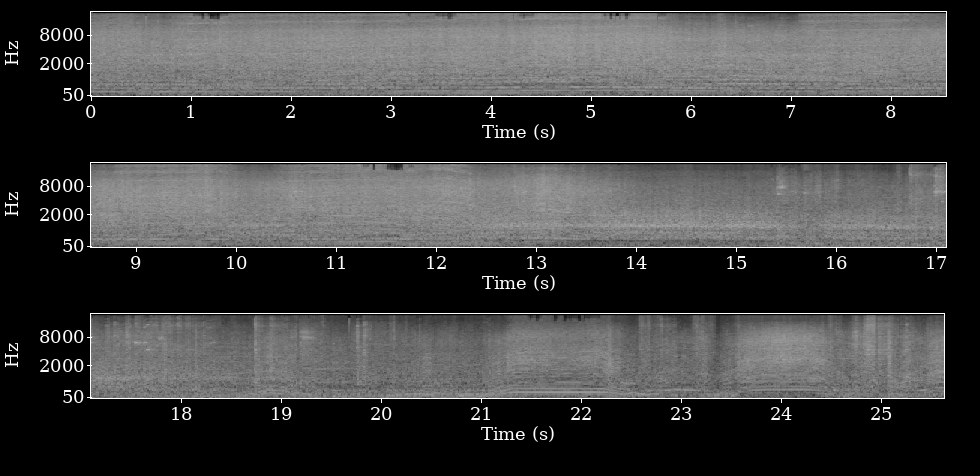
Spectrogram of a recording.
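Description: Onboard a racing car, the engine roars loudly and constantly, its pitch climbing and falling through gear changes during a night race, with no talk.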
